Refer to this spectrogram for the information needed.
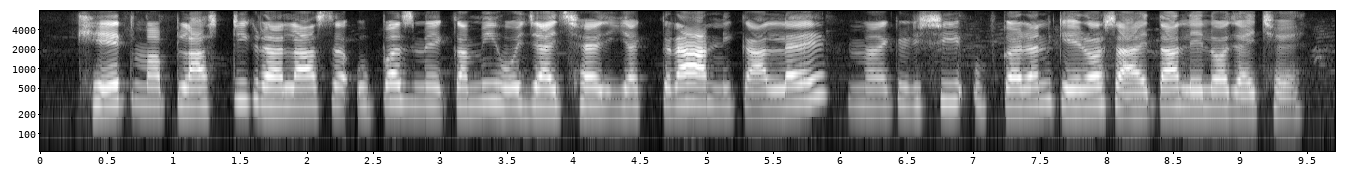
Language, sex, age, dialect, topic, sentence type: Maithili, female, 18-24, Angika, agriculture, statement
